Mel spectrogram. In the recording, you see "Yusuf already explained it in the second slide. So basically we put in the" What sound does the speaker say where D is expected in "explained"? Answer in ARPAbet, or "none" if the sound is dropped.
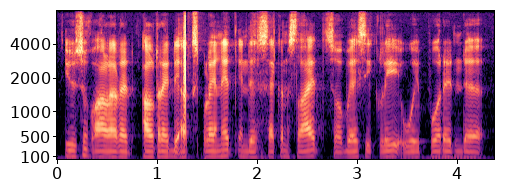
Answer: none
